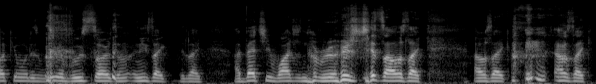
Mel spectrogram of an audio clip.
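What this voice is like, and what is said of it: Usual voice. Nothing is said of it.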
